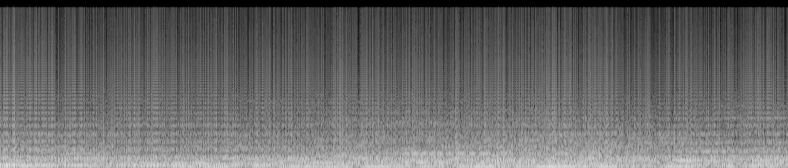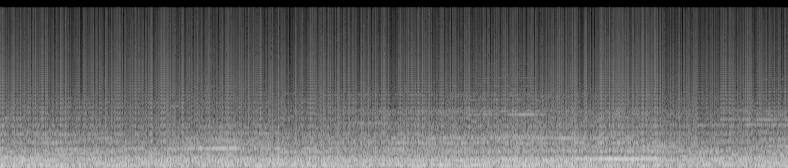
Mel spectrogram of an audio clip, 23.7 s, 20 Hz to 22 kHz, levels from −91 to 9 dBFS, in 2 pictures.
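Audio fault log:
throughout: interleaved audio read as planar. The sound is dull and robotic, with a steady buzz at 188 Hz. Each 5.33 ms block, which fits a 256-sample buffer, has its alternating samples split into halves played together at half speed. Blocks this short give no clear octave drop.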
